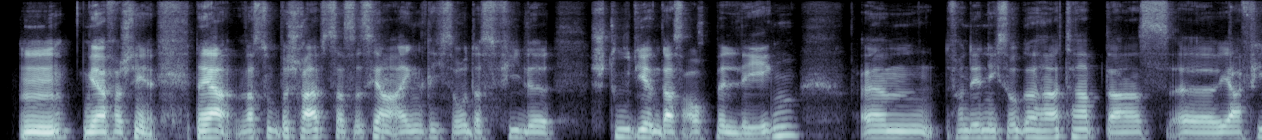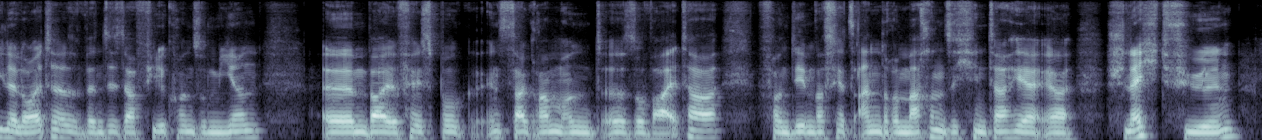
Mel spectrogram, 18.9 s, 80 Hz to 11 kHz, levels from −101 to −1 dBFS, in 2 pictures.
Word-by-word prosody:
Mhm. 110 +2 +5
Ja, 110 +1 +7
verstehe. 110 -1 -2 0.3
Na 120 - +4
ja, 120 0 +9
was 120 +2 -3
du 130 - -5
beschreibst, 135 -1 +2
das 115 -1 -4
ist 115 - -6
ja 115 - +2
eigentlich 115 +2 -4
so, 110 +1 -5
dass 115 0 -6
viele 110 -3 -5 0.3
Studien 130 -3 -1
das 110 0 +4
auch 110 0 -5
belegen, 115 +10 -3 0.4
ähm, 115 -1 -1
von 120 0 -7
denen 120 +1 -3
ich 120 - -4
so 125 +1 -5
gehört 130 +2 -1
habe, 135 0 -1
dass, 110 0 -2
äh, 105 -1 -1
ja, 110 -1 +1
viele 130 -5 -2
Leute, 110 0 -1
wenn 105 0 -2
sie 110 0 -7
da 105 - 0
viel 115 +2 -6
konsumieren, 115 +1 -3 0.4
ähm, 110 0 +4
bei 110 -1 +6
Facebook, 110 0 -7
Instagram 110 -1 -1
und, 105 -1 -2
äh, 105 - -1
so 105 0 -4
weiter, 120 +5 +2 0.3
von 105 -2 -3
dem, 110 0 0
was 110 +1 -3
jetzt 115 - -7
andere 110 0 0
machen, 115 +4 +1
sich 105 0 -6
hinterher 110 -1 +1
eher 105 -1 0 0.2
schlecht - - +2
fühlen. 110 +7 0
110 Hz, 175 wpm, -24 LUFS, 105-120 Hz, 0.4 s, ja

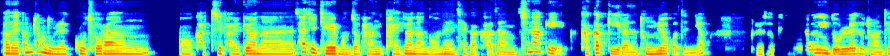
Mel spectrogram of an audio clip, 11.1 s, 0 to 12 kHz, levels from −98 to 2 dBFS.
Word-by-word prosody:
아 180 - +2
네. 170 -1 +3
깜짝 245 +4 0
놀랐고 150 -1 0
저랑 165 +1 +2 0.4
어 140 -1 -6
같이 170 - -2
발견한 150 -1 0
사실 245 -5 +2
제일 175 -2 +7
먼저 140 -1 -2
방 140 0 -2
발견한 155 +2 0
거는 75 - -2
제가 - - -5
가장 125 -1 -4
친하게 270 0 0 0.2
가깝게 210 -9 +1
일하는 130 -1 -1
동료거든요. 155 - -1 0.5
그래서 - - -7 0.4
굉장히 210 - +1
놀라서 155 +3 +3
저한테 130 +2 -4
160 Hz, 305 characters per minute, -24 LUFS, 140-175 Hz, 0.5 s, 제일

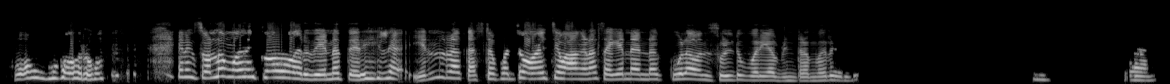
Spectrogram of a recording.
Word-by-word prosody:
கோவமா 280 +2 0 0.2
வரும். 255 0 0 0.8
எனக்கு 340 -2 -1
சொல்லம்போது 345 +2 +3
கோவம் 310 -1 +6
வருது. 235 -3 +1
என்ன 260 +2 +1 0.2
தெரியல. 270 +6 0 0.3
"என்னடா! 310 -5 0
கஷ்டப்பட்டு 255 +5 -3
உழைச்சி 270 +2 +2
வாங்குனா, 250 +1 +3
செகண்ட் 245 +1 -1
ஹேண்டா? 240 0 -2 0.2
கூலா 250 0 +1
வந்து 215 -3 -7
சொல்லிட்டு 205 +1 -3
போறியா?" 190 0 -2
அப்படின்ற 170 0 -9
மாரி 190 +3 -6
வருது. 180 +3 -16 1.7
ம். 215 -2 -15 0.9
ஆ. 190 0 -7
250 Hz, 120 wpm, -20 LUFS, 215-285 Hz, 1.7 s, கோவம்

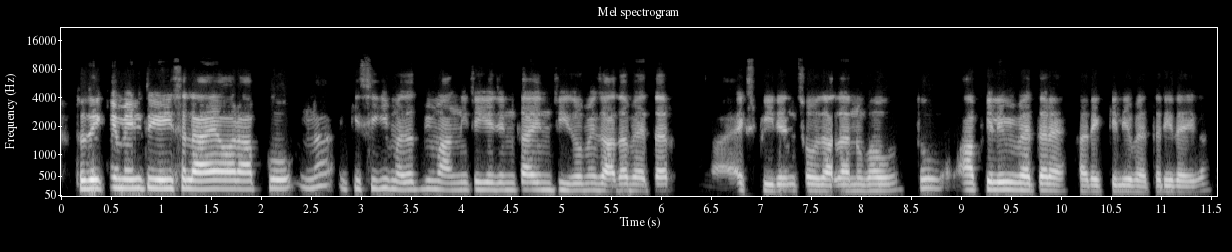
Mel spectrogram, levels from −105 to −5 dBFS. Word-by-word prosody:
तो 200 - +5
देखिए 210 +2 +6
मेरी 215 0 +5
तो 225 - +1
यही 210 0 +7
सलाह 200 -1 +5
है 205 - +6
और 200 0 +4
आपको 195 +2 0 0.3
ना 255 +4 -7 0.3
किसी 205 0 -7
की 215 +1 -4
मदद 185 0 -3
भी 200 0 -7
माँगनी 175 -2 -5
चाहिए, 180 0 -3
जिनका 175 +1 -3
इन 175 -1 -2
चीज़ों 165 -1 -5
में 170 0 -6
ज़्यादा 160 0 +1
बेहतर 155 0 -2 0.5
अ, - - -13
एक्सपीरियंस 155 - -5
हो, 155 - +2
ज़्यादा 150 0 +1
अनुभव 150 +1 -2
हो, 155 +3 -4 0.2
तो 215 0 -5 0.2
आपके 175 +2 0
लिए 180 0 +3
भी 185 -1 +2
बेहतर 165 -1 +2
है, 155 -2 0 0.2
हर 140 - -2
एक 145 -1 -1
के 150 - -4
लिए 145 0 -1
बेहतर 135 +1 -4
ही 140 - 0
रहेगा। 130 +2 -4
175 Hz, 215 wpm, -25 LUFS, 155-200 Hz, 0.5 s, यही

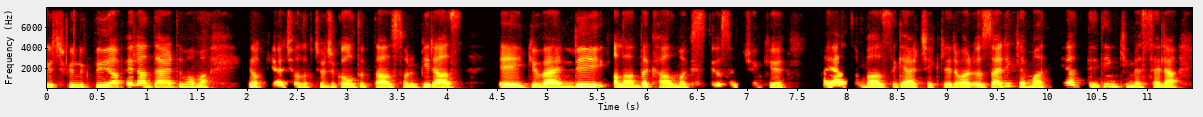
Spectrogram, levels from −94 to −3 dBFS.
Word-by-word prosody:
3 210 +1 -4
günlük 210 0 -4
dünya." 200 -2 +1
falan 200 0 -1
derdim 190 +3 -1
ama 155 -8 -2 0.4
yok 200 -1 +1
ya, 135 - +3
çoluk 175 0 -5
çocuk 170 -1 -6
olduktan 170 0 +1
sonra 160 -1 -5
biraz, 180 -3 +2 0.4
eee, 165 0 +6
güvenli 180 +6 +4
alanda 165 +4 +3
kalmak 165 -3 -2
istiyorsun. 450 - -9
Çünkü 200 +2 -5 0.4
hayatın 180 -2 +2
bazı 160 +4 +1
gerçekleri 160 -3 0
var. 150 -1 +3
Özellikle 190 +8 +1
maddiyat 180 +5 -2
dedin 220 +9 -3
ki 220 -6 -11
mesela 165 -2 -1
180 Hz, 145 wpm, -21 LUFS, 165-200 Hz, 0.4 s, eee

